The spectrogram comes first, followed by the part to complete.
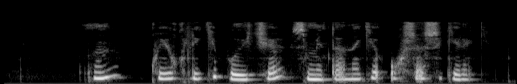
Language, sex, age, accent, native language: Uzbek, female, 18-24, Samarqand, Uzbek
